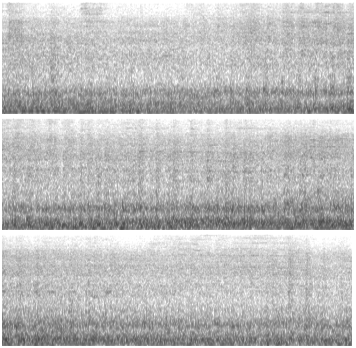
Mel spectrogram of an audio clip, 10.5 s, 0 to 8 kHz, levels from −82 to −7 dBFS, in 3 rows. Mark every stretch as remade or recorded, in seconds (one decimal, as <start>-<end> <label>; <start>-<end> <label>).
0.0-3.7 remade; 3.7-5.9 recorded; 5.9-6.8 remade; 6.8-7.6 recorded; 7.6-8.3 remade; 8.3-10.5 recorded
